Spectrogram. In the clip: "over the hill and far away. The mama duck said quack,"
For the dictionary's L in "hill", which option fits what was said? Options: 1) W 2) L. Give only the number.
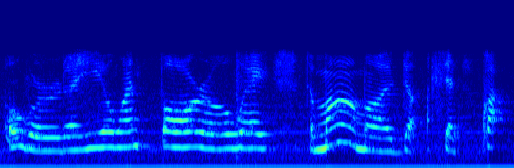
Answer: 1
